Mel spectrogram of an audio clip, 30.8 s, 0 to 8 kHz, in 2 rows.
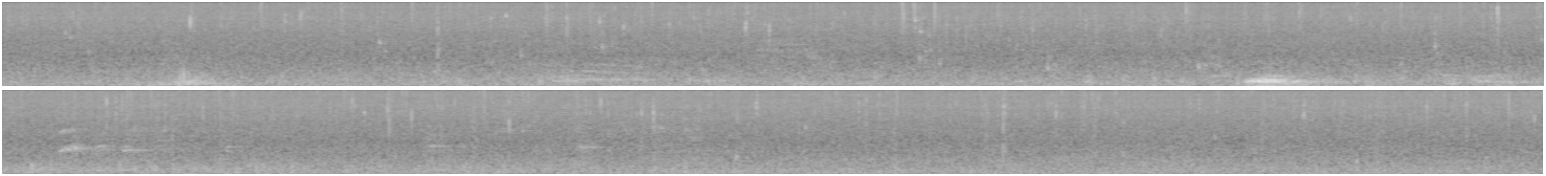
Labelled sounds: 16.0	16.3	humpback whale, 0.78 to 1.1 kHz

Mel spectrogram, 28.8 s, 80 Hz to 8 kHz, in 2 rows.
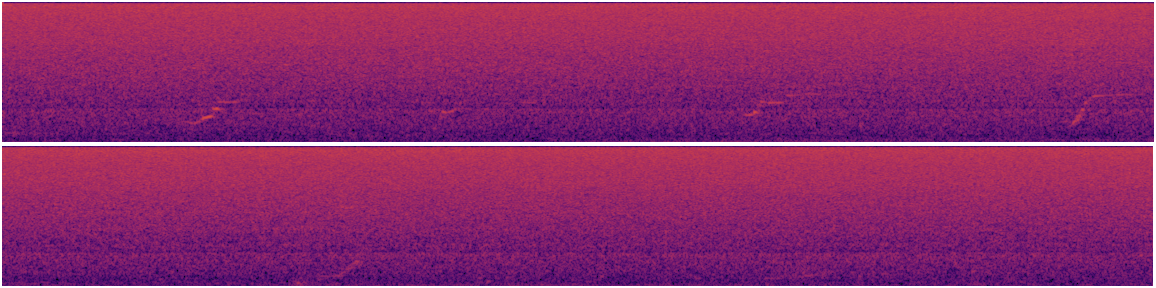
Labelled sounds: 2.6	3.0	humpback whale, 0.80 to 1.1 kHz
13.5	13.8	humpback whale, 0.80 to 1.1 kHz

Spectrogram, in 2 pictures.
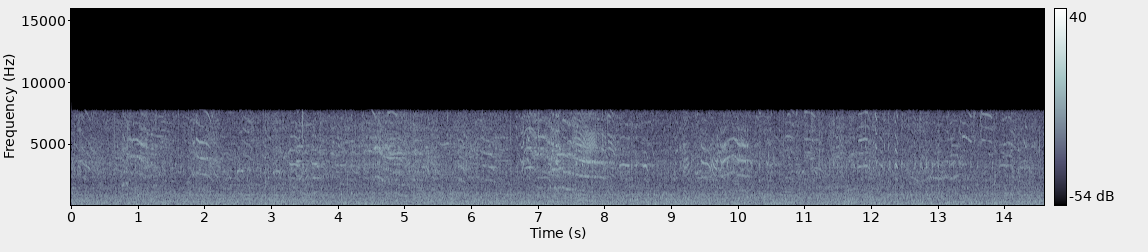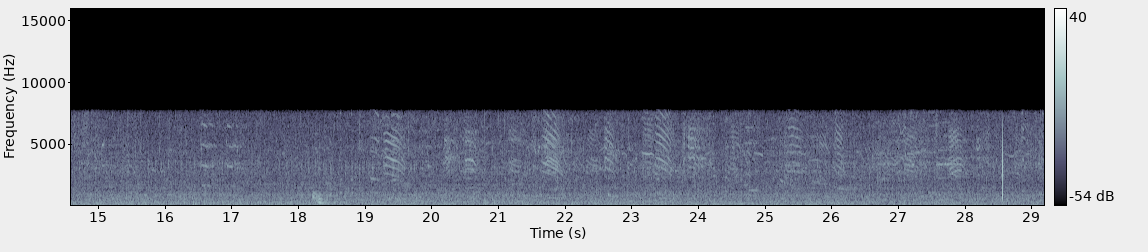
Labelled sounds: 0.8	1.5	Pacific white-sided dolphin, 3.5 to 6.6 kHz
1.8	2.2	Pacific white-sided dolphin, 2.3 to 5.5 kHz
3.5	5.0	Pacific white-sided dolphin, 3.1 to 5.0 kHz
5.5	6.6	Pacific white-sided dolphin, 2.9 to 5.6 kHz
6.9	8.5	Pacific white-sided dolphin, 1.2 to 7.0 kHz
9.7	10.3	Pacific white-sided dolphin, 3.5 to 5.6 kHz
11.7	12.0	Pacific white-sided dolphin, 4.1 to 4.4 kHz
12.9	13.6	Pacific white-sided dolphin, 2.1 to 6.1 kHz
13.9	14.4	Pacific white-sided dolphin, 2.9 to 5.2 kHz
16.5	16.8	Pacific white-sided dolphin, 3.1 to 5.1 kHz
19.3	19.6	Pacific white-sided dolphin, 2.7 to 6.0 kHz
20.5	21.9	Pacific white-sided dolphin, 2.9 to 6.1 kHz
22.5	24.1	Pacific white-sided dolphin, 4.5 to 6.6 kHz
24.7	25.0	Pacific white-sided dolphin, 5.0 to 5.4 kHz
25.3	26.4	Pacific white-sided dolphin, 1.3 to 6.5 kHz
26.7	27.0	Pacific white-sided dolphin, 3.3 to 3.5 kHz

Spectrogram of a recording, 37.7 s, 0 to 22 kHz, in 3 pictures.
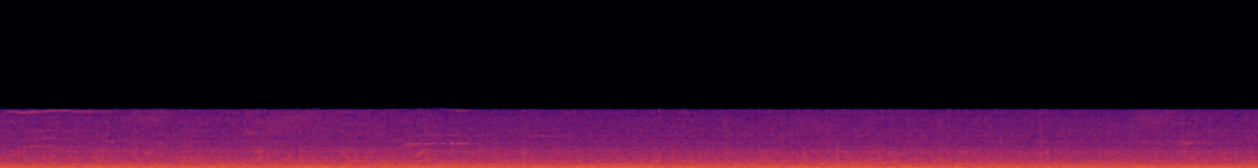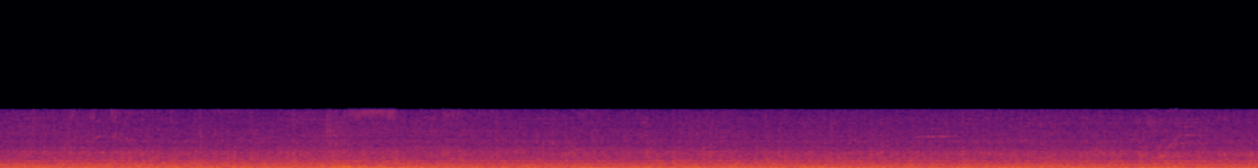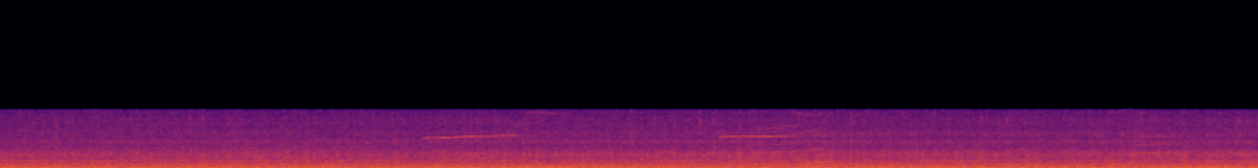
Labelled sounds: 0.2	0.6	killer whale, southern resident, 2.8 to 5.0 kHz
3.9	4.7	killer whale, southern resident, 1.7 to 3.7 kHz
24.1	24.7	killer whale, southern resident, 0.73 to 8.0 kHz
29.3	30.4	killer whale, southern resident, 3.6 to 4.6 kHz

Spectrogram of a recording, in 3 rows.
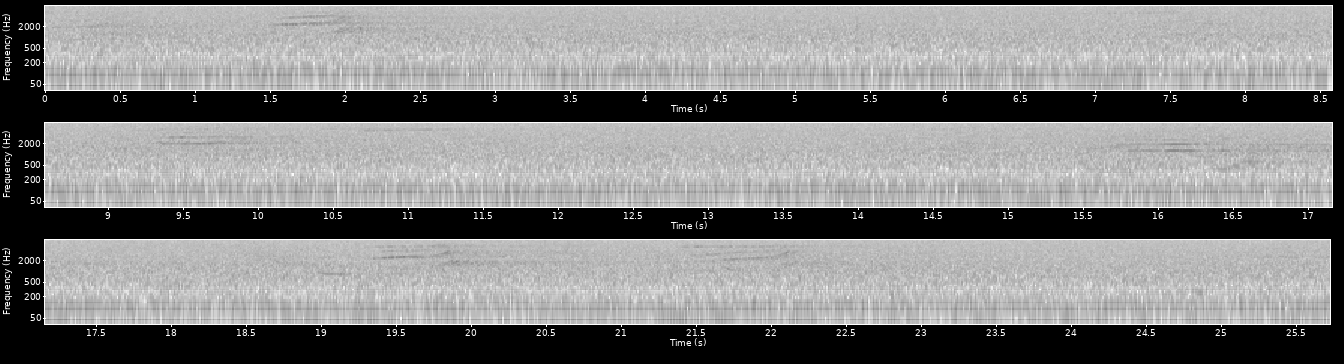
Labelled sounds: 1.4	2.2	killer whale, 1.4 to 5.0 kHz
9.2	10.0	killer whale, 2.0 to 5.2 kHz
10.6	11.2	killer whale, 4.7 to 5.3 kHz
19.3	20.2	killer whale, 1.5 to 5.7 kHz
21.3	22.2	killer whale, 1.6 to 5.4 kHz

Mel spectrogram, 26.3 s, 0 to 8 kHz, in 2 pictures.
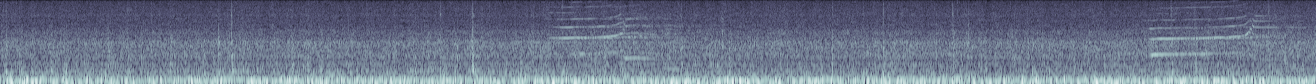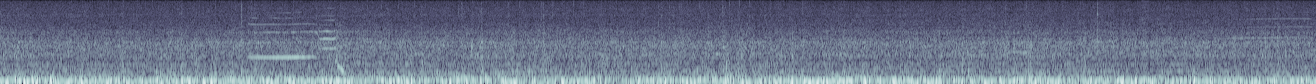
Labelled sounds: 5.4	6.6	killer whale, southern resident, 0.77 to 5.3 kHz
11.4	12.5	killer whale, southern resident, 3.9 to 7.8 kHz
15.6	16.3	killer whale, southern resident, 0.82 to 3.6 kHz
25.4	26.3	killer whale, southern resident, 2.0 to 3.2 kHz

